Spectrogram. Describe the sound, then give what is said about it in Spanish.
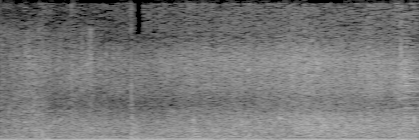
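A boat engine runs on the sea, about to fail, as a steady low droning hum with harmonic bands, accompanied by continuous wind and wave noise throughout. “Les quedan minutos antes de que el motor falle. Y sin motor, él sabe que no pueden dirigir el bote.”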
